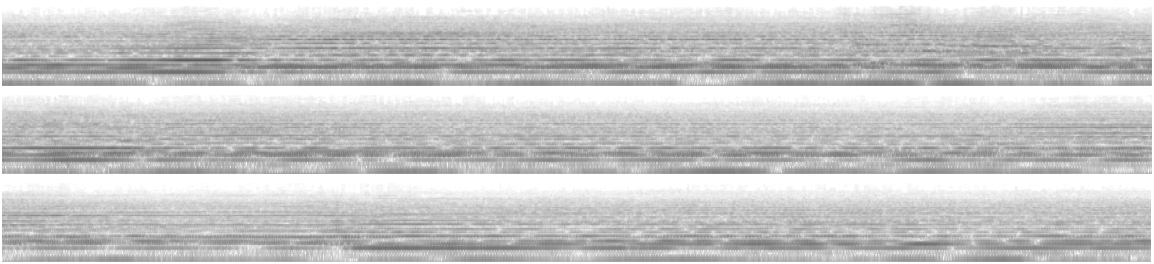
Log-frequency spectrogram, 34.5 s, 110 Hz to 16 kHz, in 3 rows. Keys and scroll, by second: 5.3 ctrl+t.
